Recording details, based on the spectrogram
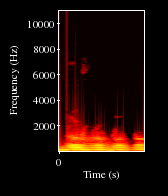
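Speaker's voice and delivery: deep, low, booming, muffled rumbling voice.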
